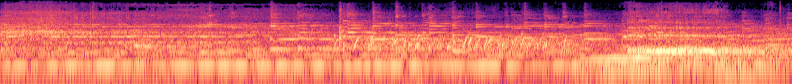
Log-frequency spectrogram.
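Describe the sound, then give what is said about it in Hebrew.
A long, deep burp rumbles up close over bubbling, gurgling water sounds and a steady low drone, growing louder and fuller toward the end. “הגרפס הזה הוא תרומה של הטכנאי”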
